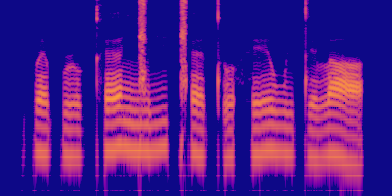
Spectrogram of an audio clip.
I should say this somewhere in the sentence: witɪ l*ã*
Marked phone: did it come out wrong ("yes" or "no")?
yes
